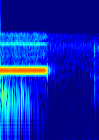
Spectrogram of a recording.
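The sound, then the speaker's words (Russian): A single steady electronic beep of a voicemail system marks the start of message recording. The tone is clear and mid-pitched, lasts about half a second, then cuts off into near silence. “Вызываемый абонент, к сожалению, все еще не отвечает. Вы можете оставить голосовое сообщение после сигнала.”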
